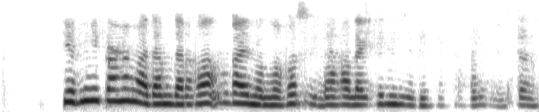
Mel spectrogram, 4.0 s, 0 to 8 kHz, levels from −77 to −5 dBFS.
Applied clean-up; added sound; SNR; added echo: neural mask model DeepFilterNet 3.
